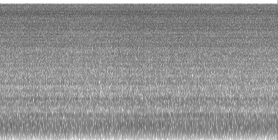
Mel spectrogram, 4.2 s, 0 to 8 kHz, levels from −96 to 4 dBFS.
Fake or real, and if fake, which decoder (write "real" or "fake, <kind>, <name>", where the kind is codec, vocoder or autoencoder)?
real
